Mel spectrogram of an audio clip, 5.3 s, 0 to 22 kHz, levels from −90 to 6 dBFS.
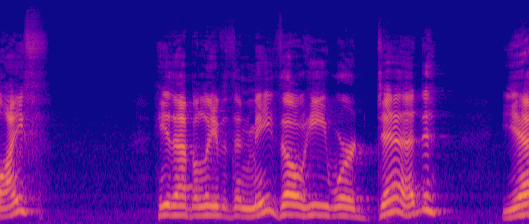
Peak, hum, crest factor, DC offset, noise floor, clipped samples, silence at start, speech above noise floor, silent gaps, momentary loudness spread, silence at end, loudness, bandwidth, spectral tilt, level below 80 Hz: -6 dBFS; none; 22 dB; under 0.1%; -67 dBFS; under 0.1%; 0 s; 40 dB; none; 10 LU; 0 s; -27 LUFS; 15.5 kHz; -5 dB/octave; -74 dBFS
